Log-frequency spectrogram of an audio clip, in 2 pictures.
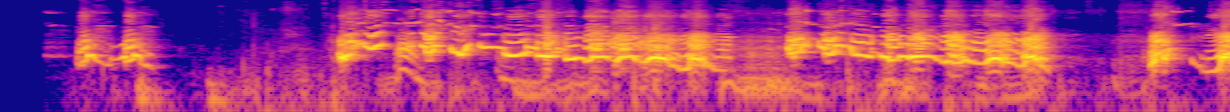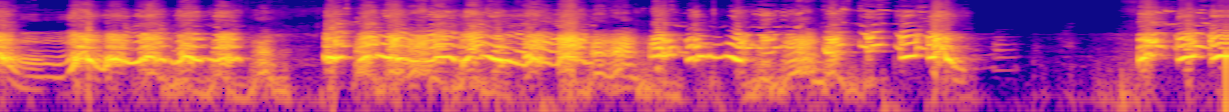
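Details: Siberian Huskies trade loud, wavering howls, yowls and growls in a noisy, harmless squabble: one lies on a treat while trying to get the other's attention, and the other wants the treat.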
